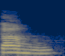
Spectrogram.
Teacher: So we don't make a noon sound anymore. We don't say tan anymore.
